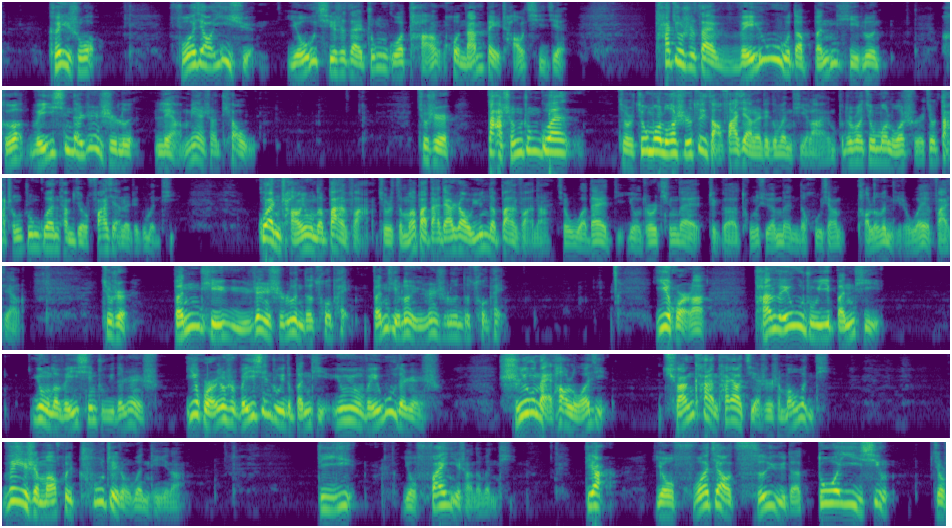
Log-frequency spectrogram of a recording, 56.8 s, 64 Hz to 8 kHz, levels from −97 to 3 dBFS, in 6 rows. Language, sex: Chinese, male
